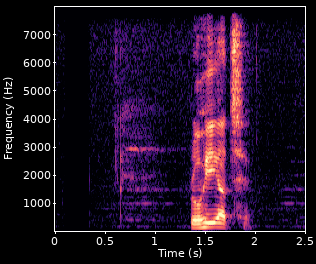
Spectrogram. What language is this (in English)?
Bangla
